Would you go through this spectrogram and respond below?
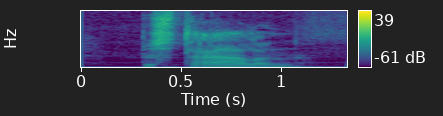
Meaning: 1. to shine upon 2. to irradiate 3. to treat with radiotherapy
- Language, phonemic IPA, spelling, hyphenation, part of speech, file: Dutch, /bəˈstraːlə(n)/, bestralen, be‧stra‧len, verb, Nl-bestralen.ogg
